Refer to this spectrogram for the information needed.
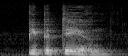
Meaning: to pipette
- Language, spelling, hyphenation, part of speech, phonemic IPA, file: Dutch, pipetteren, pi‧pet‧te‧ren, verb, /ˌpi.pɛˈteː.rə(n)/, Nl-pipetteren.ogg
